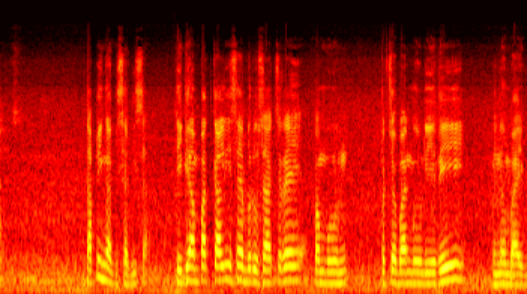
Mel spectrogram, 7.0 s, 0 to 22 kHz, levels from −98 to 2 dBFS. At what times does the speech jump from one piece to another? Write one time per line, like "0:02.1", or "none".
0:02.2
